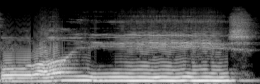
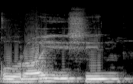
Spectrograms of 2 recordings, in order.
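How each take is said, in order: First: The word ends on a bare 'sh' sound. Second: The word ends with an added 'in' sound. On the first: The reader stops at this word. "যখন আমরা এখানে থেমে যাব তখন উচ্চারণটা হবে কুরাইশ" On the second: The reading continues past this word. "শিন দুই জের শিন"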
